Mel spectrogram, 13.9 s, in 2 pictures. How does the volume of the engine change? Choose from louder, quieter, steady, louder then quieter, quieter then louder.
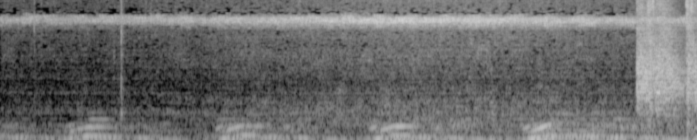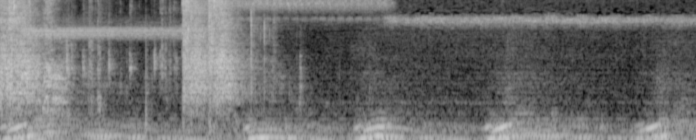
louder.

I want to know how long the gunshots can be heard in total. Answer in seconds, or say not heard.
4 s.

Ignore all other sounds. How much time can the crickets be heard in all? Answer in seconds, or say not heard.
14 s.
